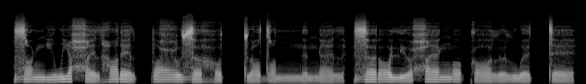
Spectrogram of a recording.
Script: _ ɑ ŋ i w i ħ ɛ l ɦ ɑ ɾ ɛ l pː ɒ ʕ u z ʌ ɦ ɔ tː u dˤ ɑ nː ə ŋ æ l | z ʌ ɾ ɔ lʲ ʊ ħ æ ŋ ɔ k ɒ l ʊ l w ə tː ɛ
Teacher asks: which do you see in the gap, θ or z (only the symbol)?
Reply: z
